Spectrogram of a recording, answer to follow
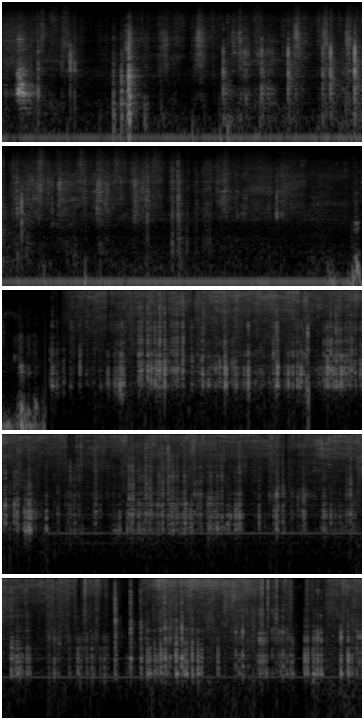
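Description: Quiet, irregular clicks, scrapes and crinkling from handling a PU foam gun and its can with plastic-gloved hands while spraying insulating foam. A low hum under the first half stops abruptly about ten seconds in, and a faint steady tone runs through the last eight seconds.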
